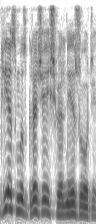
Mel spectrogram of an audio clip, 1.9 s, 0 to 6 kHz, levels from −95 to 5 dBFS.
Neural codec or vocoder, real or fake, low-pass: codec, 16 kHz, 16 kbps, FreqCodec, larger model; fake; 5.4 kHz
